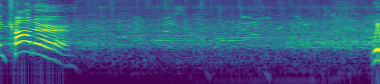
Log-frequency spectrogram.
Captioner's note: crowd cheering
